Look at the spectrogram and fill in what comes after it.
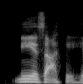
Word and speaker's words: Miyazaki: How do you pronounce his last name again? – Miyazaki? – Miyazaki, yes. Miyazaki.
